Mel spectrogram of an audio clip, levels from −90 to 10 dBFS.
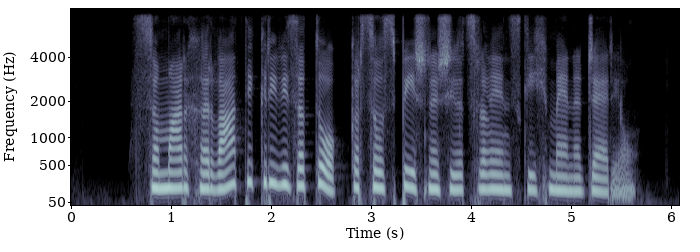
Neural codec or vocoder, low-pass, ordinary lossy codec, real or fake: none; 7.2 kHz; none; real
